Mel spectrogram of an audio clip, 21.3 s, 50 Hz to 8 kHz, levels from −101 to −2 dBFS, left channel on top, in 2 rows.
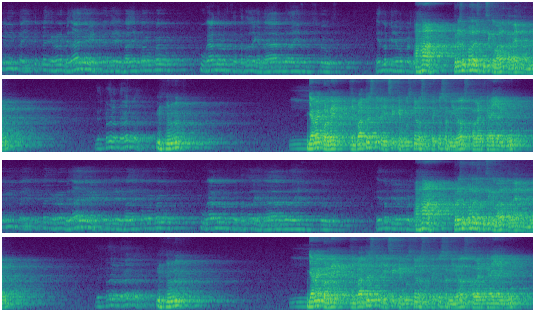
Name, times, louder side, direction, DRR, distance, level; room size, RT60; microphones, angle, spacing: voice 1, 0.0-3.4 4.0-6.7 7.5-8.4 12.5-13.5 16.4-17.2 18.0-18.2, equal, 55° left, 2 dB, 0.8 m, -38 dB
voice 2, 8.3-8.6 9.0-10.8 13.7-14.3 16.7-20.8, left 1 dB, 15° left, 0 dB, 0.4 m, -24 dB
12.5 x 4.2 x 4.9 m, 2.6 s
head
